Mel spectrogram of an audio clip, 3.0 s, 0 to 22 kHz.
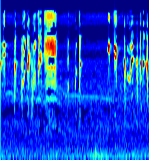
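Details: European goldfinch in old-strain song style from Sétif, Algeria, 2020; quick run of bright high twitters, a short buzzy rasp, then renewed tinkling chirps in fast succession.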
